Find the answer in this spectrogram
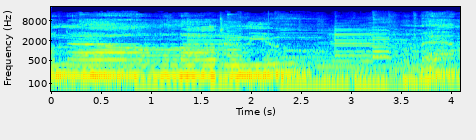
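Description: Acoustic guitar playing with a wordless male vocal that slides up into a long held note, twice.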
